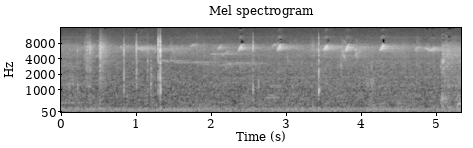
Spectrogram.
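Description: A small bird chirps a run of about six short, high notes in the middle, over a steady low rumble and a few sharp clicks near the start.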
